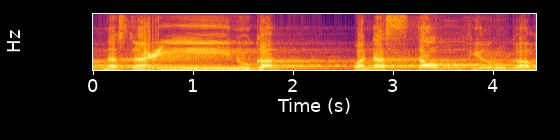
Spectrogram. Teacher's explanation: نستعینک ونستغفرک غین پر پڑھی جائے گی اور را بھی پر ہوگی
